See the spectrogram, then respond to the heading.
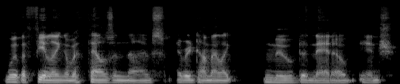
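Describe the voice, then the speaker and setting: Joking low-voiced man on headset. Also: level tone, fairly quick. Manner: jokey, self-mocking, laughs often. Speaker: home recording creator. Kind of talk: casual self-recorded chat between rap takes.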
